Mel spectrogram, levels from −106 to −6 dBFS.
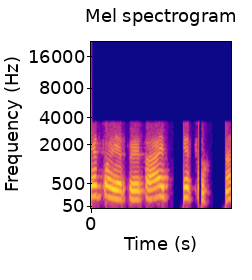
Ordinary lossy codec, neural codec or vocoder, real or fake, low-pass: none; none; real; 3.6 kHz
